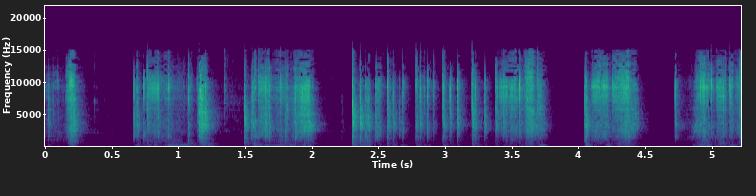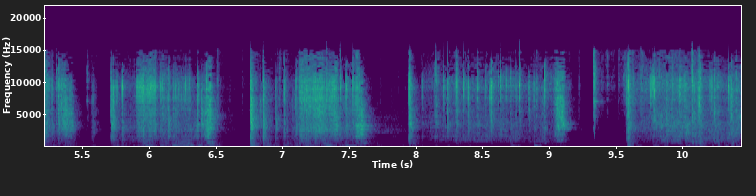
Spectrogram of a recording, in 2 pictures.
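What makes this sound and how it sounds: Fingernails tap rapidly on a glass mirror, making bright, dense clicking and scratchy rubbing sounds. The tapping comes in bursts broken by brief pauses, with a faint steady low hum underneath.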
